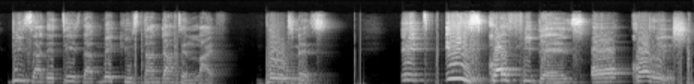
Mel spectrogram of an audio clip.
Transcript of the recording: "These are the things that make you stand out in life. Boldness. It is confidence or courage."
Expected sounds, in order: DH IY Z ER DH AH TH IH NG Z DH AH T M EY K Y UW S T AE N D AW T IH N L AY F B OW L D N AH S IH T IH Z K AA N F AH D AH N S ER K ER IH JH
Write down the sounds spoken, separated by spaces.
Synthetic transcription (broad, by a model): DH IY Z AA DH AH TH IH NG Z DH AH T M EY K Y UW S T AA N D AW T IH N L AY F B OW L D N AH S IH T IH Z K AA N F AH D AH N S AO K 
